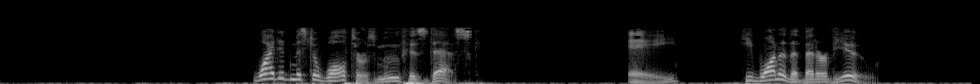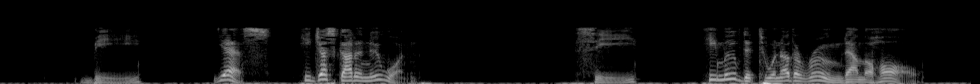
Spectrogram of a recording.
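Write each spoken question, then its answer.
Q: Why did Mr. Walters move his desk?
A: A: He wanted a better view.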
